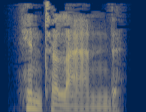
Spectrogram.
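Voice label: "hinterland", English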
